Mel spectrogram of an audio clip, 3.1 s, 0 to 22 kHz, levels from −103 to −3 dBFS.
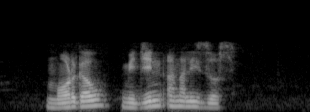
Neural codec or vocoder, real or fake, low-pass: none; real; 5.4 kHz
